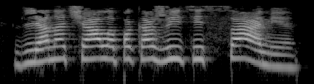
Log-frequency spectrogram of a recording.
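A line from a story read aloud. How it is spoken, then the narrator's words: Strained, loud yell. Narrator (Russian): Я напряг глотку, завопил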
